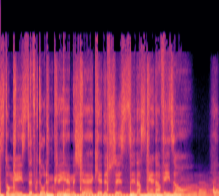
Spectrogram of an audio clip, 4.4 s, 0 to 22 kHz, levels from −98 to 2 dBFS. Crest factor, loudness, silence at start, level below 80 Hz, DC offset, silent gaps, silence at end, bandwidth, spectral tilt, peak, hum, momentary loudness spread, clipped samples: 10 dB; -16 LUFS; 0 s; -16 dBFS; under 0.1%; none; 0 s; 18 kHz; -5 dB/octave; -4 dBFS; none; 5 LU; under 0.1%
